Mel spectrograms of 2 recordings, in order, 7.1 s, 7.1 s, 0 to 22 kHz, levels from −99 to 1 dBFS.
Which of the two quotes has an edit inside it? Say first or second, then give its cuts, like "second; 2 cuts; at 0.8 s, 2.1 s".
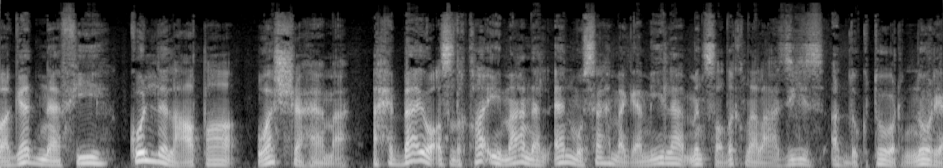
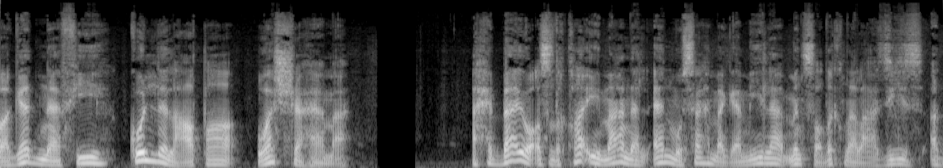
first; 1 cut; at 2.7 s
